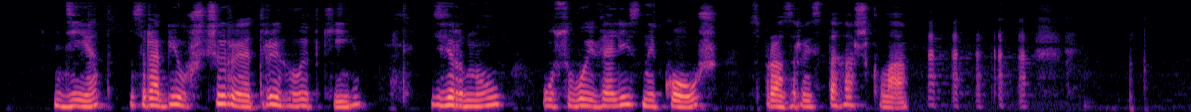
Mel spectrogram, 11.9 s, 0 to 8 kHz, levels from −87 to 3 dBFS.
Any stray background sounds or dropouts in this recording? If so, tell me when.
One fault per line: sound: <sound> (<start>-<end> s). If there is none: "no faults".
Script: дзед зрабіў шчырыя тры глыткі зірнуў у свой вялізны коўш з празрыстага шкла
sound: laugh (9.3-10.8 s)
